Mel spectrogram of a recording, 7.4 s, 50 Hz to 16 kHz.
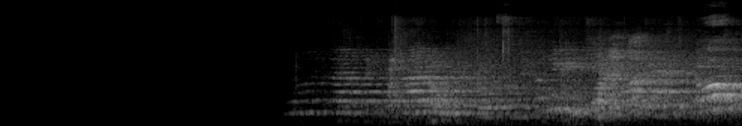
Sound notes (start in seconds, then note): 3.9 sound of voices, general chatter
